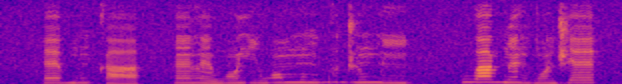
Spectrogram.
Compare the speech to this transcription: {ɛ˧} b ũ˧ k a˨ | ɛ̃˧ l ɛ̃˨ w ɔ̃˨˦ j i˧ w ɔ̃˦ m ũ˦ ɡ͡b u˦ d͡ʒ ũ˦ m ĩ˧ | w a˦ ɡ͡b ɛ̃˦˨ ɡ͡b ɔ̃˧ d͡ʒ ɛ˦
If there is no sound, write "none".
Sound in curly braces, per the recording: ɛ˧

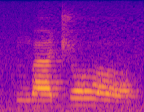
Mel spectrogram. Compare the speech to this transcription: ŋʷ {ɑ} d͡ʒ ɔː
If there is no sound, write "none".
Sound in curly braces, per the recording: a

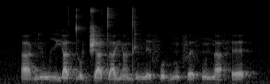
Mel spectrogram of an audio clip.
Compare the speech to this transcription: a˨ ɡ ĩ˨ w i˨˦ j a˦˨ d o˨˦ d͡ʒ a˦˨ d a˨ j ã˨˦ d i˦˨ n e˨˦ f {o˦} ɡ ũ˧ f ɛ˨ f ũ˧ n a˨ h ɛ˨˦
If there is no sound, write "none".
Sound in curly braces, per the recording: o˦˨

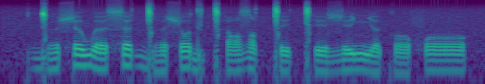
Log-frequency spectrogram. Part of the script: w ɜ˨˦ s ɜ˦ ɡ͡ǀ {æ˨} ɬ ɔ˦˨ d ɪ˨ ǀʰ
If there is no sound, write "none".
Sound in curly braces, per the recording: ɜ˨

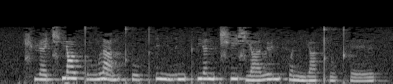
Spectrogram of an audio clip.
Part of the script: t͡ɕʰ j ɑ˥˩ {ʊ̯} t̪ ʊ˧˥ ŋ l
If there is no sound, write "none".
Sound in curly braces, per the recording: ʊ̯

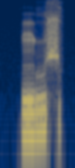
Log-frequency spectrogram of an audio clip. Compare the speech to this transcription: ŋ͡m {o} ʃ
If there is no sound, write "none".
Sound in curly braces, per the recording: u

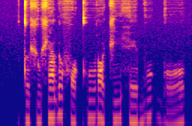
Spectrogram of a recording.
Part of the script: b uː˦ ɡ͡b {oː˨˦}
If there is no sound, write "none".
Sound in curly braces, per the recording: oː˨˦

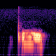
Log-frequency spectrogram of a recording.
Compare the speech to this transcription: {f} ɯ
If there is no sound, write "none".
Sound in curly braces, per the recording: pʼ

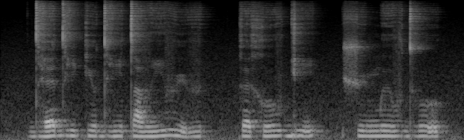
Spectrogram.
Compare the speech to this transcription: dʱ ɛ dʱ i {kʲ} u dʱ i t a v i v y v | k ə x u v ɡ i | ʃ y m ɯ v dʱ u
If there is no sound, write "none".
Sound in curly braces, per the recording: kʲ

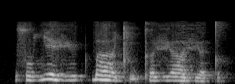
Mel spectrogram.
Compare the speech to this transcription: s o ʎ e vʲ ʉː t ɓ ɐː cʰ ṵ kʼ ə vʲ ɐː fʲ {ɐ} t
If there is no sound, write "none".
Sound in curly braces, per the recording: ɐ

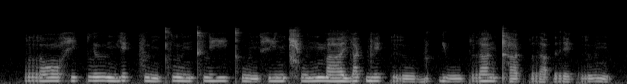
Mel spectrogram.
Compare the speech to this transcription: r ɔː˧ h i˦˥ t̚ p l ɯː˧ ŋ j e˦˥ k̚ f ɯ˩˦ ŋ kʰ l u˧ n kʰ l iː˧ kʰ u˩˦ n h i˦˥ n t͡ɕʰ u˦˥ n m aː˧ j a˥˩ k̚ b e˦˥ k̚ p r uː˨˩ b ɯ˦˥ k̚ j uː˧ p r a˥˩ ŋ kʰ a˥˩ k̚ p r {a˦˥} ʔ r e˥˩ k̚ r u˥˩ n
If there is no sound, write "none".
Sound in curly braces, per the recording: a˦˥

